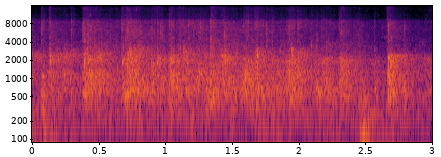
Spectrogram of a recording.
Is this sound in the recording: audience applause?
yes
